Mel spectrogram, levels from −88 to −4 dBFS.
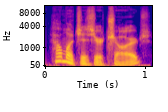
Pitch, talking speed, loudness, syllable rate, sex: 105 Hz, 280 wpm, -16 LUFS, 6.5 syllables/s, male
